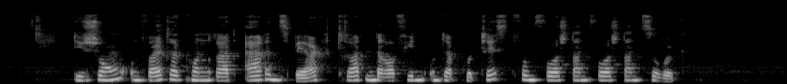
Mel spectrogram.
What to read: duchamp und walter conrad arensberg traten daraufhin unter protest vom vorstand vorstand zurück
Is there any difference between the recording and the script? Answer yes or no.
no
